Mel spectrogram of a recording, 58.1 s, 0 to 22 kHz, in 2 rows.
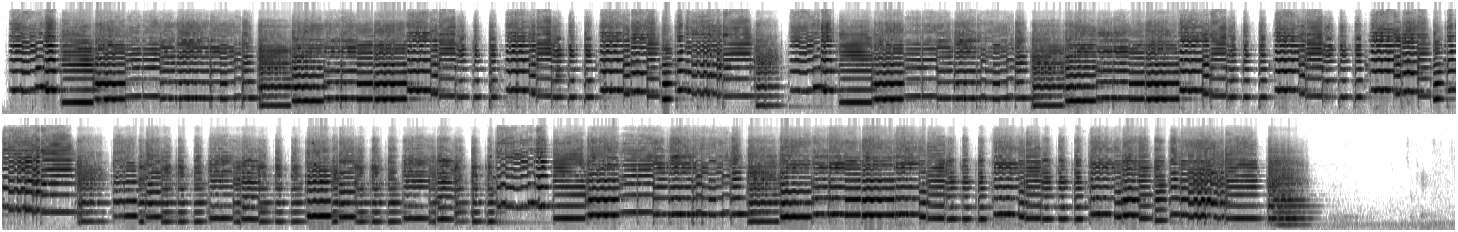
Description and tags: violin minuet boccherini (edit)
Violin solo. A short melody of Luigi Boccherini's minuet from his String Quintet in E, Op.13, No.6.
We're producing a Sherlock Holmes play this month, and we needed a to hear Holmes play a bit at the opening of one scene.
Played by Howard Geisel
2 SM58s about 1meter apart .7meter away from the violin - Mackie Mixer - Audigy soundcard
solo, classical, music, environmental-sounds-research, violin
